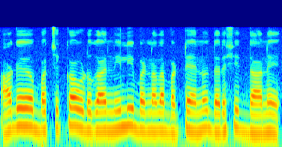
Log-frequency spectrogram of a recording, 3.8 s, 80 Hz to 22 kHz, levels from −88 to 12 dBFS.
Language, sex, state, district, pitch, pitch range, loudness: Kannada, male, Karnataka, Bangalore, 155 Hz, 145-165 Hz, -15 LUFS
